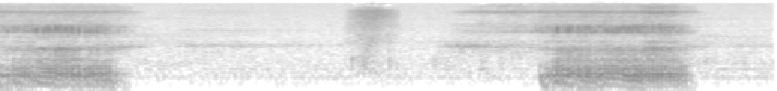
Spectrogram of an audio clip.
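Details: Snoring during sleep: loud buzzing in-breath snores with a whistling edge, quieter out-breaths and a short sniff.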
